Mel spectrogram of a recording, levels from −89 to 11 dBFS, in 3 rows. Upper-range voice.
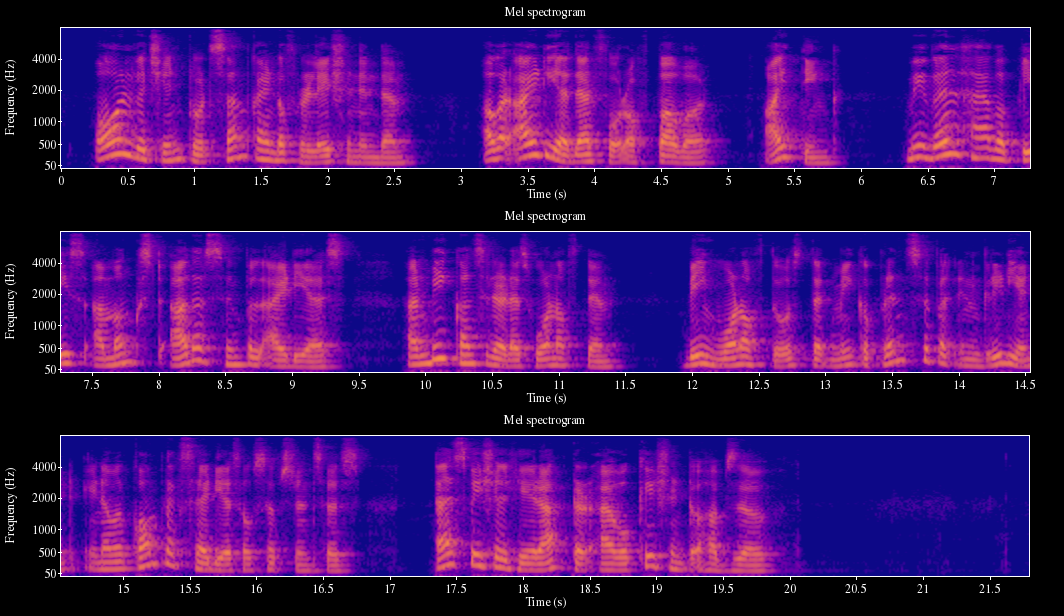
No: medium, 150 Hz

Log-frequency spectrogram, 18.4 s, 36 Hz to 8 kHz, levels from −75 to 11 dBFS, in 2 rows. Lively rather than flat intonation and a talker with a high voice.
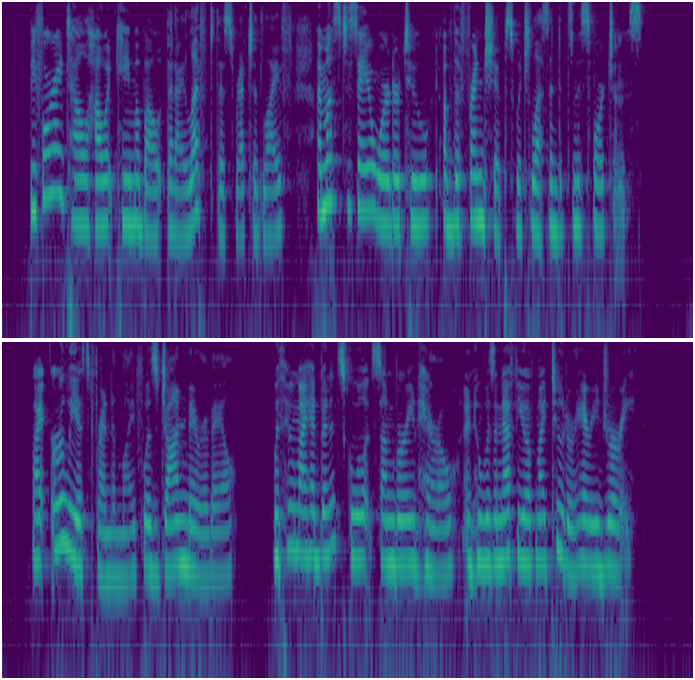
No: average, 2.8 semitones; high, 225 Hz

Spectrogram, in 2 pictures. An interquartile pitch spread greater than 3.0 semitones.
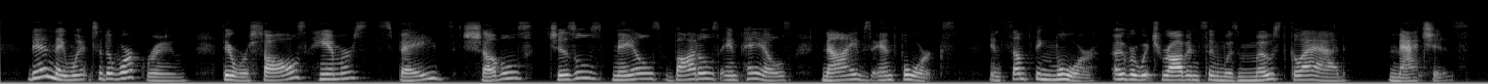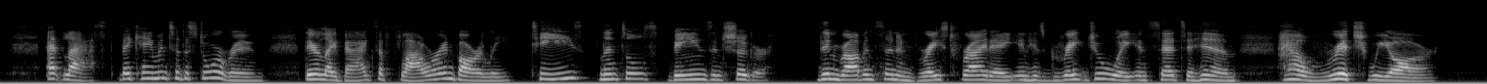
Yes: average, 5.0 semitones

